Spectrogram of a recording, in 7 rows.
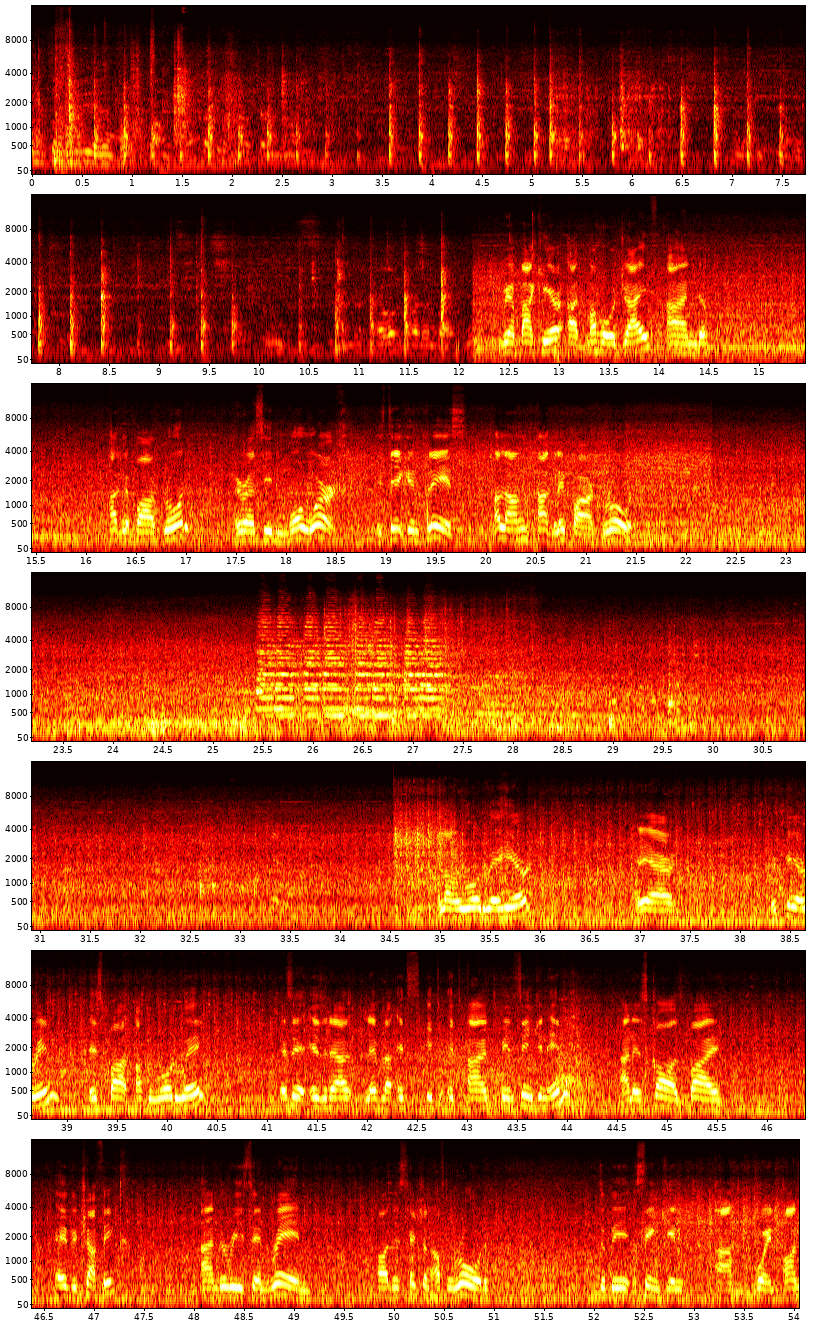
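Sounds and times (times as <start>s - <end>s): hammer strikes: 0.0s - 12.8s
road traffic passing: 0.0s - 54.0s
vehicle horn: 25.4s - 28.1s.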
